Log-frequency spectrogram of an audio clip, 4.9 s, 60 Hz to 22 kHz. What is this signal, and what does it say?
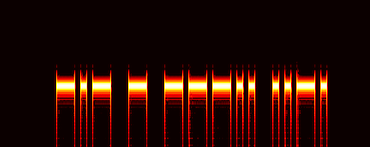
Morse code, heard as a keyed tone, about 15 wpm, 700 Hz. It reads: KT8F
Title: USA Call Signs - 4 Characters - Repeated 3x - 15wpm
